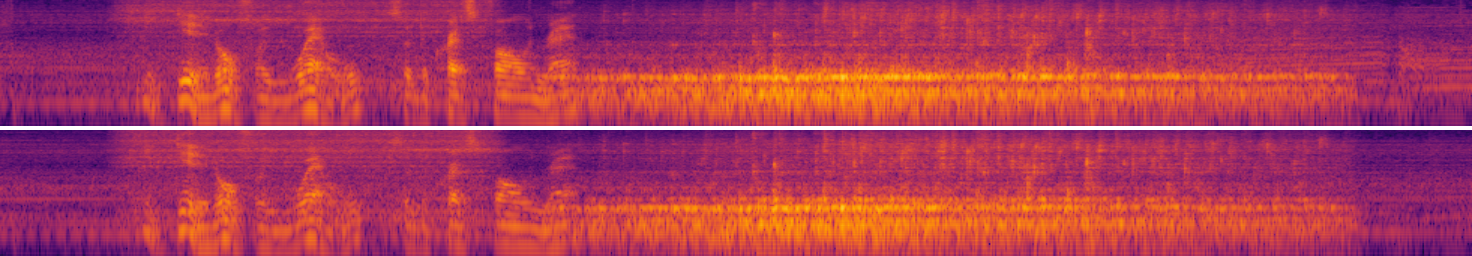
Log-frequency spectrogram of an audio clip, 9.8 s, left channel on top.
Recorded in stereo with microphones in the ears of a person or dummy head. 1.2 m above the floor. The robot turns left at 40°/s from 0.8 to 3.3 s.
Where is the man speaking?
155° right, 0.9 m; by 3.9 s 110° left, 0.9 m.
